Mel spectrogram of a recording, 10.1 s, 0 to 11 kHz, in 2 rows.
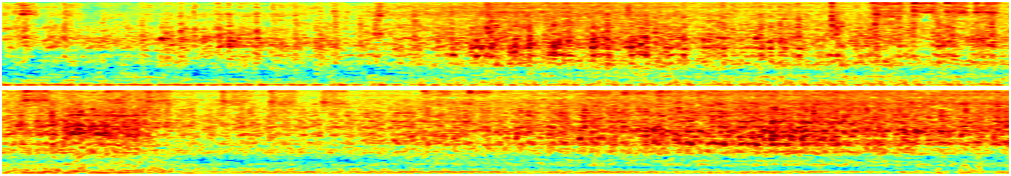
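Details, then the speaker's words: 1989 Ford F250 7.3 IDI diesel just fitted with used injectors from a '91 parts truck: heavy clatter at a raised, uneven speed after start, never dropping to idle; owner wonders if not all 8 cylinders are firing. "Just doesn't go down to idle."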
